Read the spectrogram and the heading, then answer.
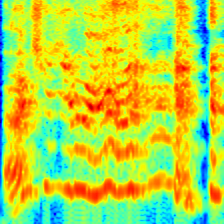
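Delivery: very high, very slow, mumbling through a stuffed mouth. Picturing another speaker standing there with snacks in his mouth: imitating talking with mouth full. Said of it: "with Scooby snacks in his mouth, being like".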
